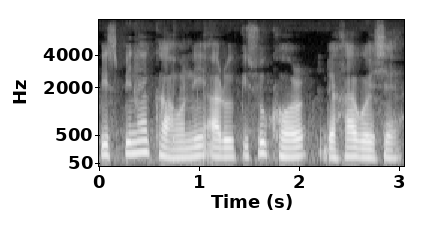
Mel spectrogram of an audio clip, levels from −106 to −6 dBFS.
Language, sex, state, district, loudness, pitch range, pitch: Assamese, male, Assam, Kamrup Metropolitan, -17 LUFS, 130-160 Hz, 140 Hz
